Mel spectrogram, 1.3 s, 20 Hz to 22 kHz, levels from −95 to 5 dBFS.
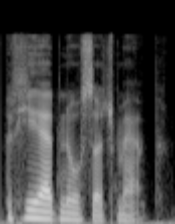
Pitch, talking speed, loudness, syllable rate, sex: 110 Hz, 275 wpm, -20 LUFS, 5.3 syllables/s, male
